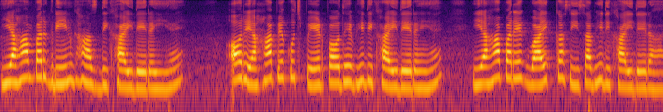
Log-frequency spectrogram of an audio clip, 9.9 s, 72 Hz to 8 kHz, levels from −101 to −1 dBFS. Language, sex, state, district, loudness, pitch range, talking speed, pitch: Hindi, female, Bihar, Araria, -17 LUFS, 215-275 Hz, 175 wpm, 245 Hz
